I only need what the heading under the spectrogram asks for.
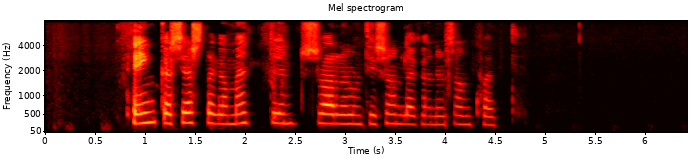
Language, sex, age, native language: Icelandic, female, 14, Icelandic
